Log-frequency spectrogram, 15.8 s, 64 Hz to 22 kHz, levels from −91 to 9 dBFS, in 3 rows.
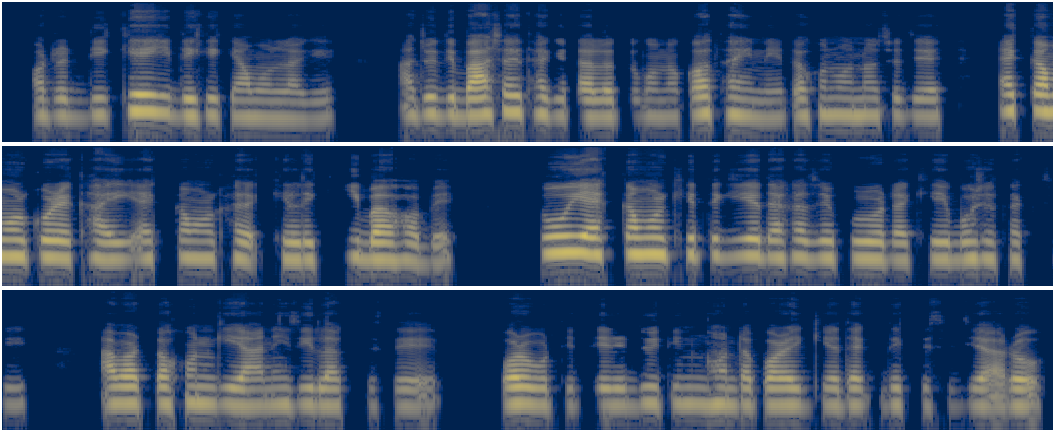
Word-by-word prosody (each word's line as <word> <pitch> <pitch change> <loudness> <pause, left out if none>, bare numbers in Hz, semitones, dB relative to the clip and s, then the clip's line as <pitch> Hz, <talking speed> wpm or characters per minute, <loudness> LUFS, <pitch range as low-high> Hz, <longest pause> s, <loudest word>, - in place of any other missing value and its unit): হঠাৎ 195 0 -7
দেখেই 230 +3 +5
দেখি 195 0 0
কেমন 185 -1 -6
লাগে। 170 +1 -14 0.4
আর 200 - -8
যদি 205 -1 -1
বাসায় 220 +3 +5
থাকি 195 -2 -5
তাহলে 185 0 -1
তো - - -21
কোন 190 0 -12
কথাই 205 -1 0
নেই। 180 - -12
তখন 195 +1 -6
মনে 195 0 -4
হচ্ছে 195 0 -11
যে 190 - -6 0.4
এক 235 - +2
কামড় 225 -1 +6
করে 215 -1 +6
খাই, 195 -2 -1 0.2
এক 205 - -10
কামড় 210 -1 -3
খা 205 - -4 0.2
খেলে 195 -1 0
কি 225 - -15
বা 200 - +8
হবে? 175 -2 -6 0.4
তো - - -25
ওই 265 - +10
এক 240 - -4
কামড় 245 0 +7
খেতে 235 -1 -3
গিয়ে 230 0 +3
দেখা 215 0 -2
যে 210 - +1
পুরোটা 200 -2 0
খেয়ে 200 -1 -2
বসে 205 0 -2
থাকছি। 195 -1 -13 0.5
আবার 195 0 +4
তখন 195 +1 -1
গিয়ে 185 -1 -1
আনইজি 185 +1 -7
লাগতেছে। 180 -1 -10 0.5
পরবর্তীতে 185 -1 +2 0.2
২ 195 0 -5
৩ 190 0 -7
ঘণ্টা 185 -1 -3
পরে 185 0 +3
গিয়ে 185 -1 -6 0.3
দেখতেছি 185 -1 -13
যে 180 - -7
আরও 180 -1 +2
195 Hz, 210 wpm, -25 LUFS, 185-210 Hz, 0.5 s, ওই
